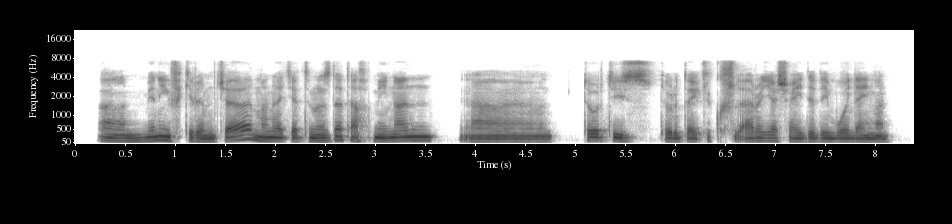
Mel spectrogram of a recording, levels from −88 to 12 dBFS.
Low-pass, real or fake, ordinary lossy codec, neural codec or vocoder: 7.2 kHz; fake; MP3, 96 kbps; codec, 16 kHz, 2 kbps, X-Codec, WavLM features, trained on Multilingual LibriSpeech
